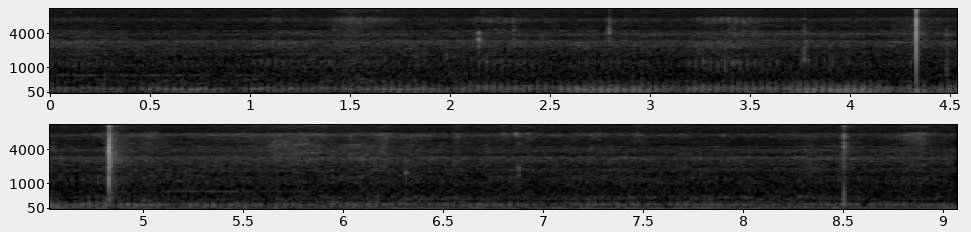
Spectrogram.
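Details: Fat Boy, a Himalayan Persian cat in New Zealand, purring: a steady low rumble that swells around the middle, with a few faint clicks and small knocks over a quiet indoor background.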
